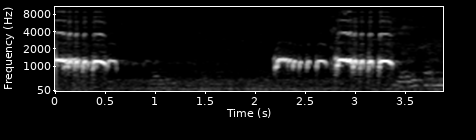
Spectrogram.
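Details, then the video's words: Zebra dove, local wild type, cooing song: two bursts of rapid, fluttering low coos, the first ending near half a second, then a gap of about one and a half seconds before two closely spaced rolling phrases; faint background rustle. "Perkutut Lokal Gacor"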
